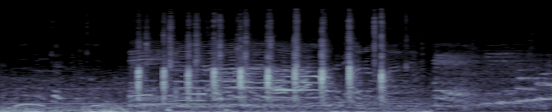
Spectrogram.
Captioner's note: another round of applause for the guide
